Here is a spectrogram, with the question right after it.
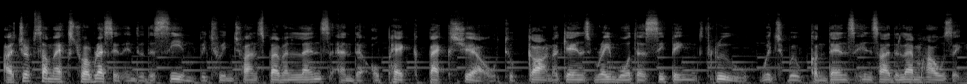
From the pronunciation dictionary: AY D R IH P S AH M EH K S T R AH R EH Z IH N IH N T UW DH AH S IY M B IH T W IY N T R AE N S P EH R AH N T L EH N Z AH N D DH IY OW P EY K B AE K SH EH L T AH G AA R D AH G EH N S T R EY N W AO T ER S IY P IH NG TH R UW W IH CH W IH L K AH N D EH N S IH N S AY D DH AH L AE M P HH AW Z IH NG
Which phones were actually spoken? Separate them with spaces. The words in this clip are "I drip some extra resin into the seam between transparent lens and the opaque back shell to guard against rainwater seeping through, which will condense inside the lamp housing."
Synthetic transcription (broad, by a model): AY D R IH P S AH M EH K S T R AH R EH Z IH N IH N T UW DH AH S IY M B IH T W IY N T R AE N S P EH R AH N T L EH N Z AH N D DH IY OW P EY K B AE K SH EH L T AH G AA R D AH G EH N S T R EY N W AO T ER S IY P IH NG TH R UW W IH CH W IH L K AH N D EH N S IH N S AY D DH AH L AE M HH AW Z IH NG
